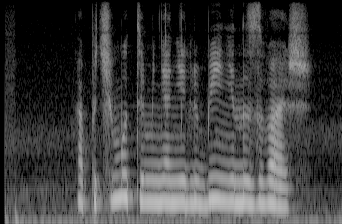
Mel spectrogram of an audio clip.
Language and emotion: Russian, neutral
